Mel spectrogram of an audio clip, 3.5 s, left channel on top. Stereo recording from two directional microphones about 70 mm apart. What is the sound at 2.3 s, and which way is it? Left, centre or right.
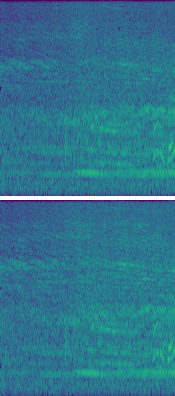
Vehicle, right.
